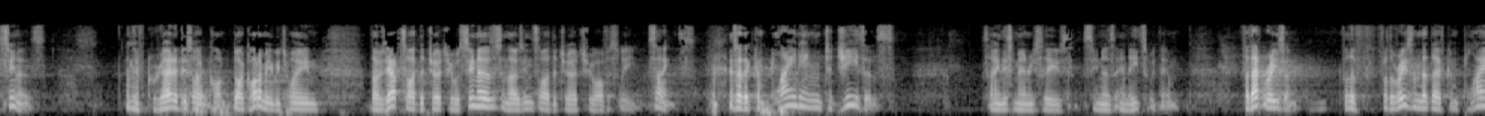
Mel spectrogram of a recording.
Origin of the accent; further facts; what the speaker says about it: Cooranbong, New South Wales, Australia; I grew up in Currumbong through the 1970s and 1980s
